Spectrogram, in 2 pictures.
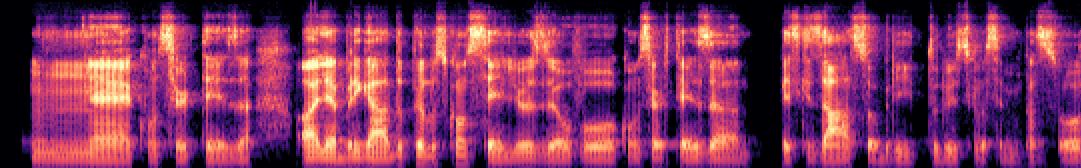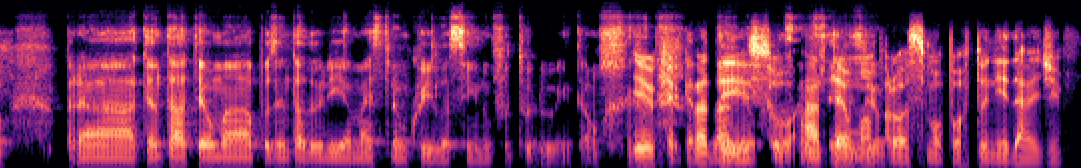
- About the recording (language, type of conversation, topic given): Portuguese, advice, Como posso me preparar para a aposentadoria lidando com insegurança financeira e emocional?
- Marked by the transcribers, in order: other background noise; chuckle; tapping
